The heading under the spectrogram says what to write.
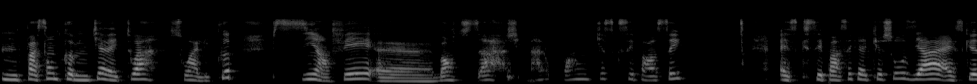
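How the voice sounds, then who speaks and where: Against a quiet background, a woman with a Quebec accent talks at a moderate pace. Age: 40s. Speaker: massage therapist. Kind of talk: casual vlog monologue. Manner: hesitant, many fillers.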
